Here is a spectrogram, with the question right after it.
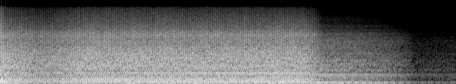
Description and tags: M61A2 cannon firing 181 rounds on an F-35 fighter plane. This is the real sound of a modern fighter cannon, not the wimpy nonsense machinegun sounds that are often misplaced in movies and games.
airforce, cannon, F-16, F-35, fighter, gatling, gun, M61, M61A2, military, minigun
